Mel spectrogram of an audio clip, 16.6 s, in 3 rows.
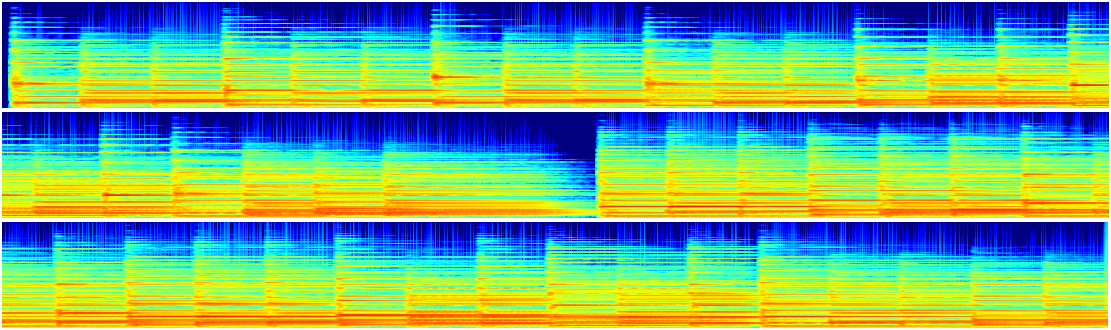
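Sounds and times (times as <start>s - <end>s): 
instrumental nursery rhyme: 0.1s - 15.9s.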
